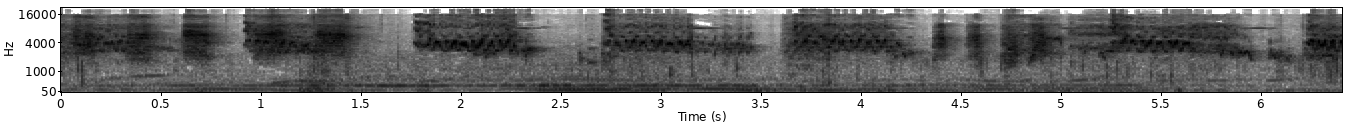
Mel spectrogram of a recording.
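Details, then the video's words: Young budgerigars running after parents to be fed, at the age of leaving the nest; loud rasping, squawking bursts about a second apart, broken by short pauses, many birds overlapping, faint low hum in the background. "Budgies babies running for food"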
